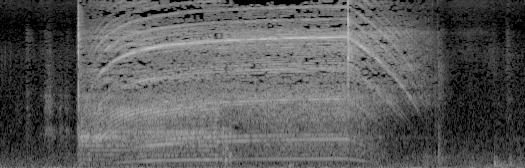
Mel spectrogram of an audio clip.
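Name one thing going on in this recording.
A small rotary tool starts up, whines and spins down again.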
